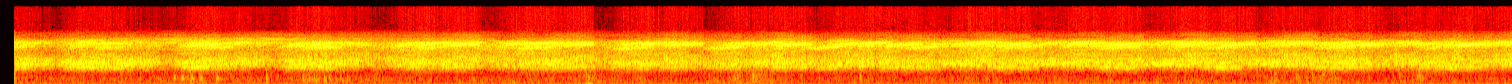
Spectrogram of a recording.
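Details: Frogs singing together in a rainwater pond at midnight: a dense, continuous chorus of rapid pulsed croaks, about two per second, steady and unbroken, with no other sounds standing out.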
